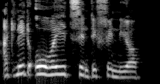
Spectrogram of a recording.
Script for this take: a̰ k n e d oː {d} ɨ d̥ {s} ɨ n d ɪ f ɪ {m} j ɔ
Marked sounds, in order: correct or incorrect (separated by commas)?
incorrect, correct, incorrect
